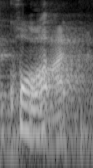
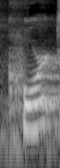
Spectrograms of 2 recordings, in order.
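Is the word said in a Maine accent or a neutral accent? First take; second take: Maine; neutral. First: It is said in a Maine accent without the r. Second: It is said in a neutral accent.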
